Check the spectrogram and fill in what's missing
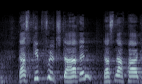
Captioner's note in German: none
